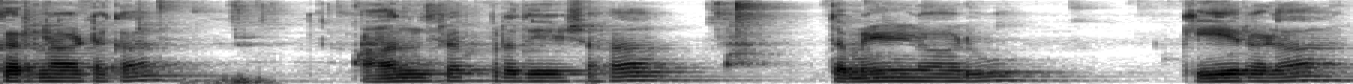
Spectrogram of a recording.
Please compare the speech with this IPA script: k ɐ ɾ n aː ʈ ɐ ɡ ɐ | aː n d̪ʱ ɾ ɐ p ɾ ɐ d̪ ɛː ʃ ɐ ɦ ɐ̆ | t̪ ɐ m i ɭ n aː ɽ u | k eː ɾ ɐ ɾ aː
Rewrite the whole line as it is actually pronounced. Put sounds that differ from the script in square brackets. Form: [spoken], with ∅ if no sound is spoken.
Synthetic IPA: k ɐ ɾ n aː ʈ ɐ [k] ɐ | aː n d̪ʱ ɾ ɐ p ɾ ɐ d̪ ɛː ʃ ɐ ɦ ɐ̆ | t̪ ɐ m i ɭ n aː ɽ u | k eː ɾ ɐ [ɭ] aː

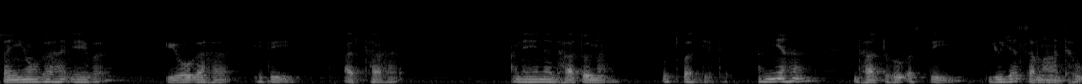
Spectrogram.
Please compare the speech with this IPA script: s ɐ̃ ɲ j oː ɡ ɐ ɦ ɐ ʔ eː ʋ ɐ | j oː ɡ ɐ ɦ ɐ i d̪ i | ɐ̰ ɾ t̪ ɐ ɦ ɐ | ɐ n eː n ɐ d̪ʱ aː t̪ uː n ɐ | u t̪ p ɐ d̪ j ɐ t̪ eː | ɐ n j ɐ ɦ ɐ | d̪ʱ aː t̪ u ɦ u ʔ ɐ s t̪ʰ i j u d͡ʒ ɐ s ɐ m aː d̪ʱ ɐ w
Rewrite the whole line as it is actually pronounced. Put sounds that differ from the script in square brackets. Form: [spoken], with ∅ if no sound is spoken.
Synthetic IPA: s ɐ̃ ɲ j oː ɡ ɐ ɦ ɐ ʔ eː ʋ ɐ | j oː ɡ ɐ ɦ ɐ i [t̪] i | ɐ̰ ɾ [t̪ʰ] ɐ ɦ ɐ | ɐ n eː n ɐ d̪ʱ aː t̪ [u] n ɐ | u t̪ p ɐ d̪ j ɐ t̪ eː | ɐ n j ɐ ɦ ɐ | d̪ʱ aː t̪ u ɦ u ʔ ɐ s [t̪] i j u d͡ʒ ɐ s ɐ m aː d̪ʱ ɐ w

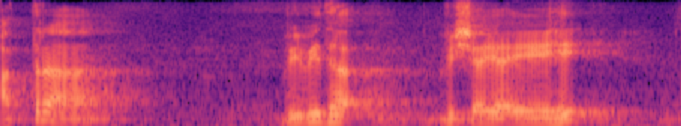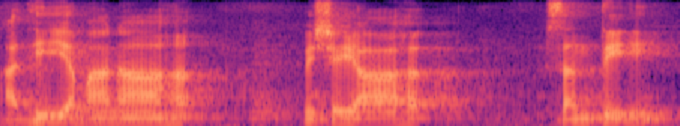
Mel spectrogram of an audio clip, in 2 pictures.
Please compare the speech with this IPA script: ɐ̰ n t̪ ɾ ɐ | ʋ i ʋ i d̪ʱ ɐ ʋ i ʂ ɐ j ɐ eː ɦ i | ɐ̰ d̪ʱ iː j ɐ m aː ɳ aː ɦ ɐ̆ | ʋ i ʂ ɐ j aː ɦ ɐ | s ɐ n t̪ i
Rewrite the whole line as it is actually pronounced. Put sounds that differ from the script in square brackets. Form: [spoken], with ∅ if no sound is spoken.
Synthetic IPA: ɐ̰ [∅] t̪ ɾ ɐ | ʋ i ʋ i d̪ʱ ɐ ʋ i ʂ ɐ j ɐ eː ɦ i | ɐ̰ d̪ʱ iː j ɐ m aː [n] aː ɦ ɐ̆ | ʋ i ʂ ɐ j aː ɦ ɐ | s ɐ n t̪ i

